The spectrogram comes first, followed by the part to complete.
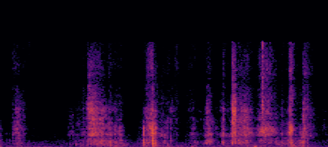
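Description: Pages of a thick paperback book being leafed through: a series of faint paper rustles and flicks, the sharpest about two seconds in.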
